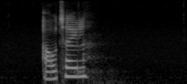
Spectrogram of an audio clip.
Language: Danish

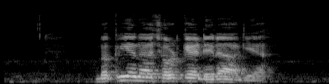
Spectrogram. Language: Gujari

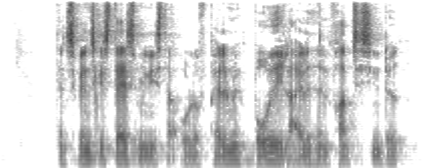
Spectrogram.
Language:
Danish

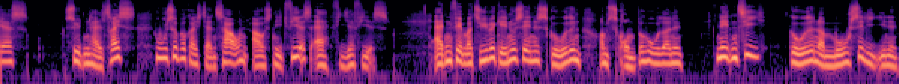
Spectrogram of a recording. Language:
Danish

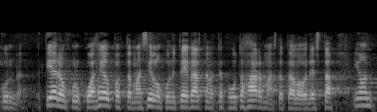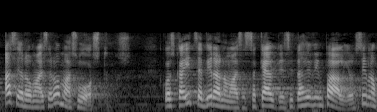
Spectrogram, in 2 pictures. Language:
Finnish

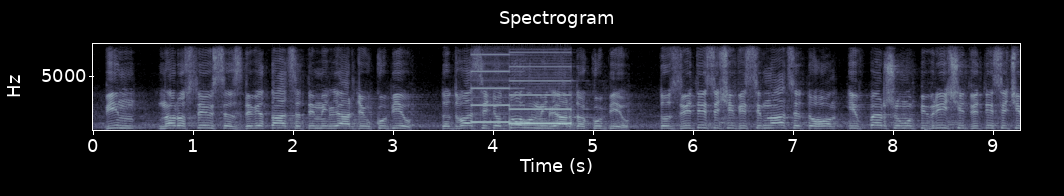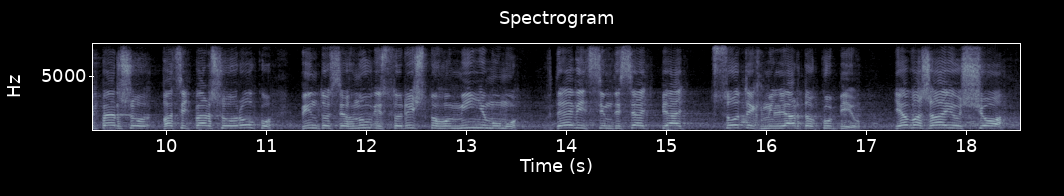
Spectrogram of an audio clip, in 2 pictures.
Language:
Ukrainian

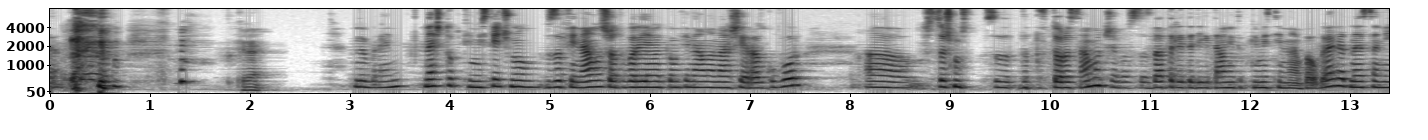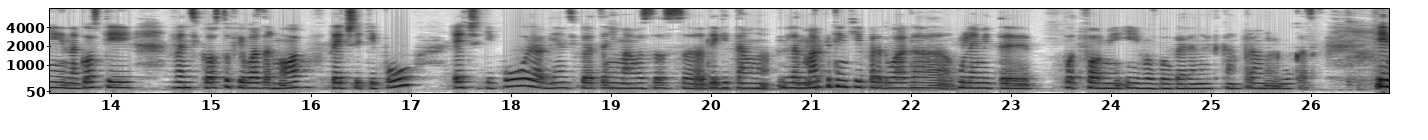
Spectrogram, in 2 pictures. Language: Bulgarian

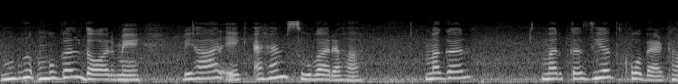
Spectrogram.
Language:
Urdu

